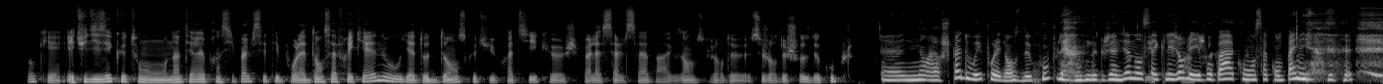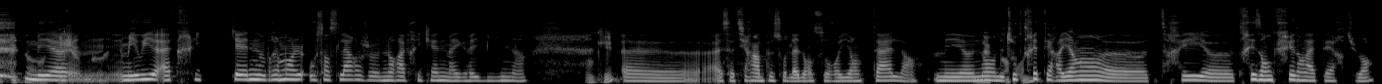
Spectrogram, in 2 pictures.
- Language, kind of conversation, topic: French, advice, Pourquoi n’arrive-je plus à prendre du plaisir à mes passe-temps habituels ?
- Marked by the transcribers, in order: other background noise; chuckle; laughing while speaking: "Donc j'aime bien danser avec … s'accompagne. Mais heu"; unintelligible speech; stressed: "orientale"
